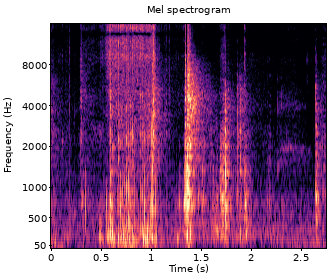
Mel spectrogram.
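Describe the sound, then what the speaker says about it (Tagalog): Someone shuffles a deck of playing cards, giving bursts of crisp riffling and flicking close by, with several quick flurries and short pauses between them. "Balasahin natin ng mabuting"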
